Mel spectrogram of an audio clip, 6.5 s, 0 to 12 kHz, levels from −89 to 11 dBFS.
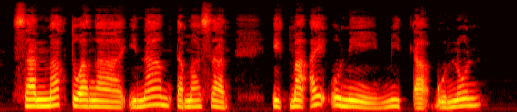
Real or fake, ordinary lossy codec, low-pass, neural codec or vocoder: real; MP3, 64 kbps; 10.8 kHz; none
